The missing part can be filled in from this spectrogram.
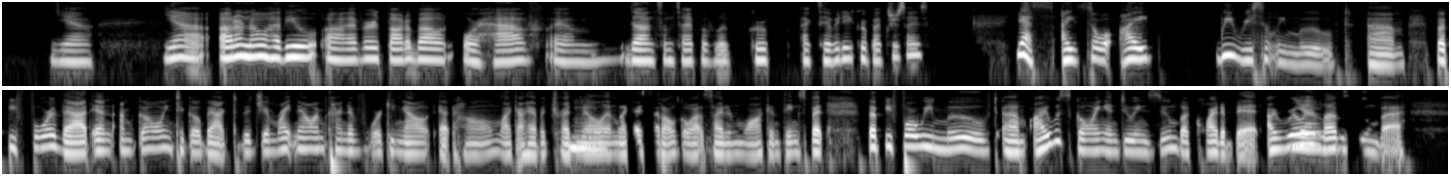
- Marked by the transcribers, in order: other background noise
- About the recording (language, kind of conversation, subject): English, unstructured, What is the most rewarding part of staying physically active?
